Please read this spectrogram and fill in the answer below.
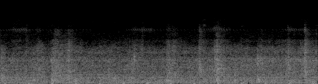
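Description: Faint, steady low rumble of distant road traffic, with a few soft knocks and brief faint high squeaks.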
